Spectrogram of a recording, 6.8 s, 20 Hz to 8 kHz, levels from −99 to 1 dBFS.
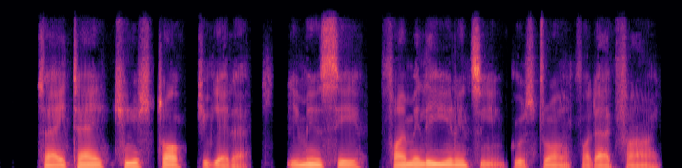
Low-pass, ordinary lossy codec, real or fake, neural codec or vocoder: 7.2 kHz; none; fake; codec, 24 kHz, 0.9 kbps, WavTokenizer, small release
